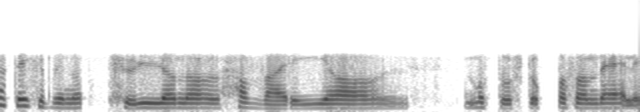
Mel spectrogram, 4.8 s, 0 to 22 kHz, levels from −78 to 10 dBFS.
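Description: Speech that sounds thin, dull and gritty from start to finish, with a rough hiss clinging to every syllable and no content above 3 kHz, the signature of Dialogic VOX ADPCM. The codec stores each sample as a 4-bit step relative to a prediction, and here the damage is heavy. The 3 kHz ceiling points to 6,000 samples a second, which fits a 24 kbps stream, while the low end starts near 250 Hz as on a phone line.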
